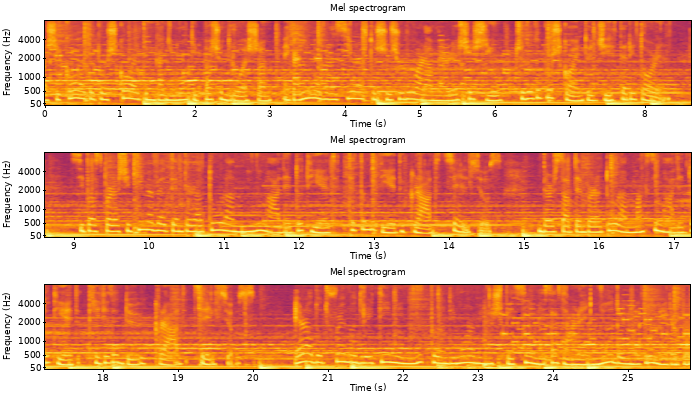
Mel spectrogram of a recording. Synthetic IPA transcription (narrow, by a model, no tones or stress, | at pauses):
aʃikɔɛt̪əpəɾʃkɔɦɛt̪ŋɡaɲəmɔt̪ipat͡ʃənd̪ɾuɛʃəmːɛkanizmɛvansiɾaəʃt̪əʃət͡ʃuɾuaɾamɛɾəʃiʃju | t͡ɕəd̪ɔt̪əpəɾʃkɔjnt̪əd͡ʑiθt̪ɛɾit̪ɔɾḭn | sipaspaɾaʃikimɛvɛt̪ɛmpɛɾat̪uɾaminimalɛd̪ɔt̪əjɛt̪ː | ɛt̪əmbəðjɛt̪ɡɾad̪t͡sɛlsjṵs | nd̪əɾsat̪ɛmpɛɾat̪uɾamaksimalɛd̪ɔt̪əjɛt̪ːɾiðjɛt̪ɛd̪yɡ̥ɾa̰d̪t͡sɛlsiṵs | ɛɾad̪ɔt̪ə̥fɾynəd̪ɾɛjt̪iminluk̚pəɾənd̪imɔɾmɛɲəʃpɛt̪sinəsat̪aɾɛnənd̪ɾmət̪ɾimɛt̪əɾp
